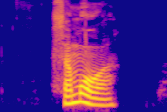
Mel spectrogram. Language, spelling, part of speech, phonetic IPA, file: Russian, Самоа, proper noun, [sɐˈmoə], Ru-Самоа.ogg
- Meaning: Samoa (a country consisting of the western part of the Samoan archipelago in Polynesia, in Oceania)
